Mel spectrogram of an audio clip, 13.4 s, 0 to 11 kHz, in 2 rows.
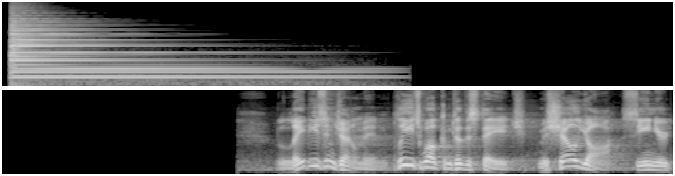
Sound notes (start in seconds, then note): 0.1 bell ringing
